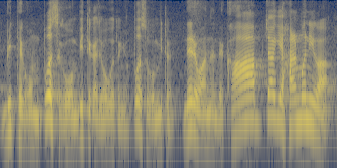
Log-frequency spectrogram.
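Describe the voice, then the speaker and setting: A middle-aged man with a Gyeongsang Korean accent, a pastor preaching a sermon, emphatic and swinging between soft and loud, acting out bits of dialogue. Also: a little high.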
